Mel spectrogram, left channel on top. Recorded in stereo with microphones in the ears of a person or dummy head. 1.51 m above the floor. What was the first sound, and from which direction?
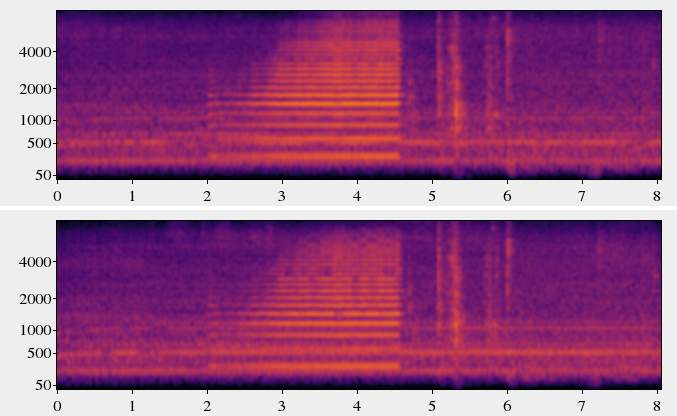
A trumpet, 20° left (ahead or behind).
